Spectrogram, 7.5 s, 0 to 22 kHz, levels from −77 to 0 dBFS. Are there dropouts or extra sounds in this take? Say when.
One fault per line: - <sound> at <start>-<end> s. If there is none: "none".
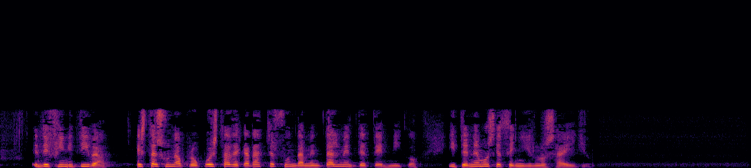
none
